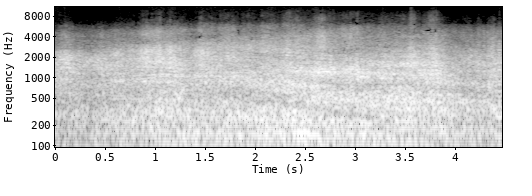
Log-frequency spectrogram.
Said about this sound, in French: Après 5h30 de vol sans histoire, le Boeing 747 d'Air France, baptisé l'avion du retour au pays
